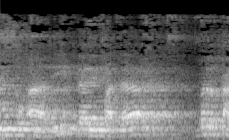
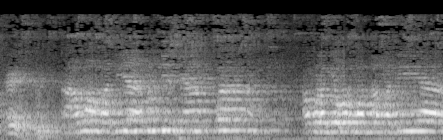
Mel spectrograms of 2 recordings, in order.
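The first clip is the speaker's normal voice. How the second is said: higher, scornful taunting voice; mocking scholars; 9 semitones higher than usual. Scholars mocking Imam Syafi'i, higher scornful taunt. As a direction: sneer at him for his respect. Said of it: "diolok-olok sama ulama-ulama besar".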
